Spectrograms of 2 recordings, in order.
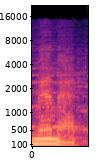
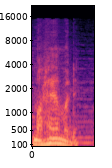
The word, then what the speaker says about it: Muhammad: yehuda's Hebrew English dictionary it is correctly pronounced as Muhammad not mammad so how we're going to know for sure if it's pronounced as Muhammad the Muslim Prophet or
